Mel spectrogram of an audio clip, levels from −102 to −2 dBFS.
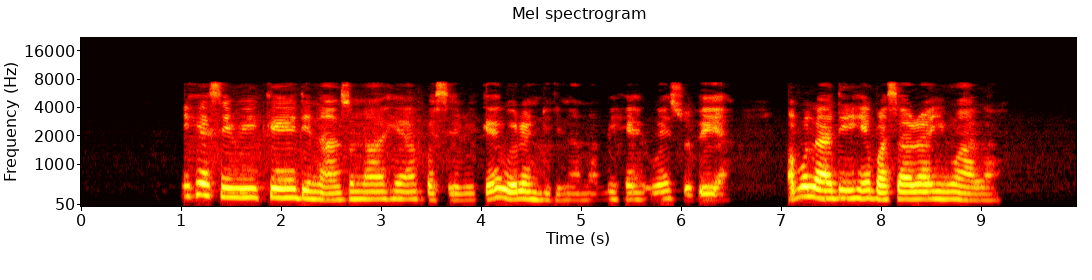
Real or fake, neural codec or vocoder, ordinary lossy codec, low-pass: fake; vocoder, 44.1 kHz, 128 mel bands, Pupu-Vocoder; none; 7.2 kHz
